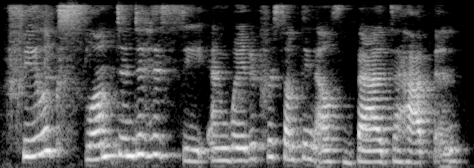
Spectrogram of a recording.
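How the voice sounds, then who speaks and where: Woman read-aloud storyteller for schoolchildren, slow and very lively in pitch, echoey room. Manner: acts out dialogue, pauses to comment to listeners. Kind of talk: expressive children's picture book read-aloud. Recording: muffled, echoey room recording.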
